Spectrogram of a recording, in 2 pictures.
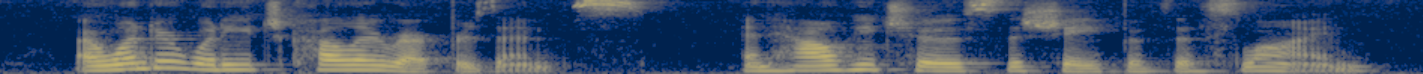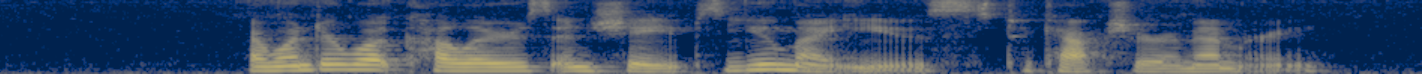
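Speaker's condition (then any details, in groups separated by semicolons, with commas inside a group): No condition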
